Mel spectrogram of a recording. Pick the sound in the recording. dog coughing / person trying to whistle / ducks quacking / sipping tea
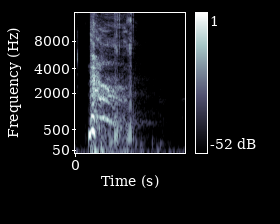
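dog coughing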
